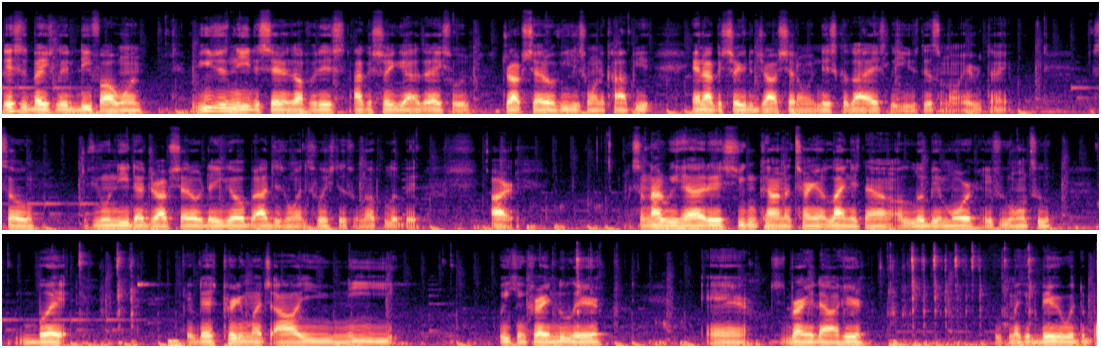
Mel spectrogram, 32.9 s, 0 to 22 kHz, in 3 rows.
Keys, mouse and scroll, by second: 1.6 click, 2.3 click, 4.4 click, 5.3 click, 6.1 click, 7.3 right click, 8.6 click, 10.8 click, 12.2 click, 13.9 click, 15.0 click, 15.6 middle click, 17.3 click, 18.0 click, 18.8 click, 21.8 click, 22.4 click, 23.9 click, 24.3-25.4 drag, 26.3 click, 27.2 click, 29.4 click, 32.2 Caps_Lock.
